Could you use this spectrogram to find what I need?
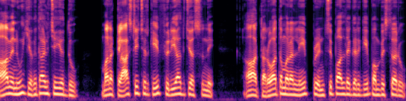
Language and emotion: Telugu, fearful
